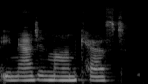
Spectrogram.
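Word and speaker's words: Emagine Momcast: And I said this wrong in my other two videos, so if you watch them, make sure you catch this. It's on Facebook at Imagine Momcast. Facebook at Imagine Momcast. My page is called Imagine Momcast. E-M-A-G-I-N-E. M-O-M-C-A-S-T. I said it wrong before, so I wanted to make sure you guys got that.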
